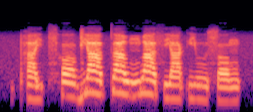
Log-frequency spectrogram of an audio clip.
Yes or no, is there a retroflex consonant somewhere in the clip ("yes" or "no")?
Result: no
